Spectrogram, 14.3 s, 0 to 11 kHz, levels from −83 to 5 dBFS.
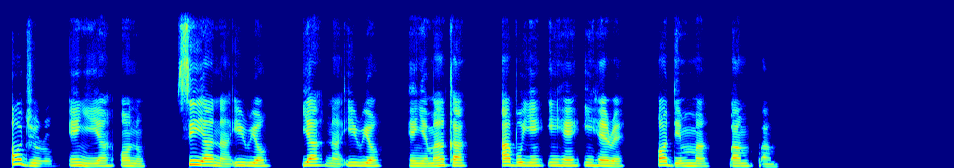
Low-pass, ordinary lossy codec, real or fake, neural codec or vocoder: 9.9 kHz; none; real; none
